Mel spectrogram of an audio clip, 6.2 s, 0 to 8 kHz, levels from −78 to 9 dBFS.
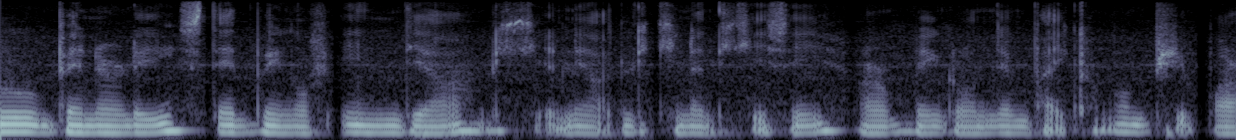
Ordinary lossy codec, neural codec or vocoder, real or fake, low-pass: none; none; real; none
